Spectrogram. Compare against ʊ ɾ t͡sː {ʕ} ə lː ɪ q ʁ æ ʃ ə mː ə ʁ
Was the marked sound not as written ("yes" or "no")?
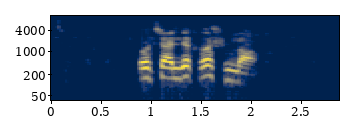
no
